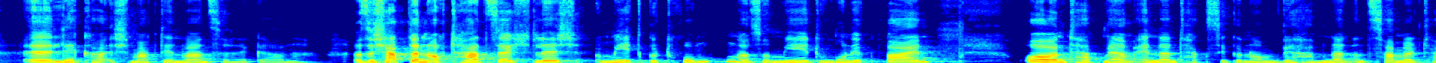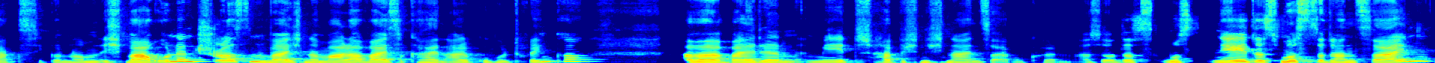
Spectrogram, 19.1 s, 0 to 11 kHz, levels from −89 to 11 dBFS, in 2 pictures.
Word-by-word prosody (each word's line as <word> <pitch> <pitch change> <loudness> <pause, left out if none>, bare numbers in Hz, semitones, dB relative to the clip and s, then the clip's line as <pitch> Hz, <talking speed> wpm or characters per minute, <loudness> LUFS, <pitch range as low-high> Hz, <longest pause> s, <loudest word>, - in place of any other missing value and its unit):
Äh, 180 -2 +4
lecker, 170 -3 -2
ich 165 +4 -11
mag 170 -1 -4
den 175 -2 -5
wahnsinnig 165 0 -5
gerne. 175 +5 -15 0.3
Also, 190 +2 0
ich 205 +3 +2
habe 235 - +9
dann 240 -3 +9
auch 210 - +5
tatsächlich 235 +4 +2
Met 210 +3 -2
getrunken, 245 +5 -3
also 190 0 -4
Met, 225 +5 -2
Honigwein, 250 +4 0 0.6
und 215 -2 +7
habe 205 +1 -3
mir 225 - +2
am 200 - -3
Ende 205 +4 -2
'n 205 - -3
Taxi 210 +2 -13
genommen. 170 -4 -7
Wir 180 -1 -6
haben 205 +3 -4
dann 205 -4 -3
'n 190 - -8
Sammeltaxi 195 -2 -5
genommen. 165 0 -8
Ich 180 +1 -8
war 220 +2 +6
unentschlossen, 285 -2 +2
weil 205 0 +3
ich 210 - -8
normalerweise 215 +2 0
keinen 205 -2 -6
Alkohol 195 +1 -7
trinke, 295 - -5 0.7
aber 210 -1 +5
bei 205 0 +2
dem 200 -1 -2
Met 215 +4 -8
hab 210 -1 -3
ich 205 +1 -15
nicht 210 +1 -9
„nein“ 160 -6 -6
sagen 160 +1 -14
können. 160 -4 -19
Also, 175 +2 -9
das 195 +2 -6
muss 200 +1 -5
ne, 245 +8 +4
das 255 0 -1
musste 275 +1 +3
dann 235 -1 -1
sein. 235 +8 +2
205 Hz, 185 wpm, -23 LUFS, 190-235 Hz, 0.7 s, habe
